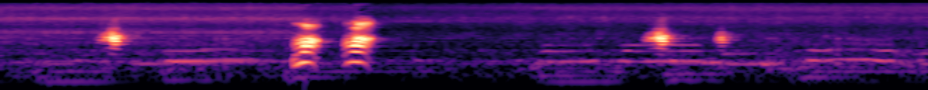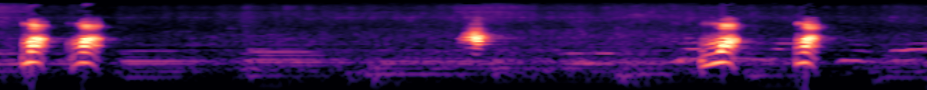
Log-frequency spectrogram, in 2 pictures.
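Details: African big-eyed tree frog giving short, nasal, harmonic croaks, often in quick pairs, repeated every few seconds, with soft voices talking faintly in the background.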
